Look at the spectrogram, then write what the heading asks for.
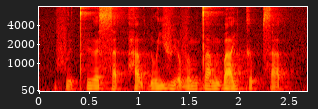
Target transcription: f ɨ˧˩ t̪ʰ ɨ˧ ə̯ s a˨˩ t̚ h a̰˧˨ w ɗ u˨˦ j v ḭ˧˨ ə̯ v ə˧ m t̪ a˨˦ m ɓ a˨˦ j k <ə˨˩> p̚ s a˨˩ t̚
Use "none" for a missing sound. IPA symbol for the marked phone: ə˨˩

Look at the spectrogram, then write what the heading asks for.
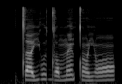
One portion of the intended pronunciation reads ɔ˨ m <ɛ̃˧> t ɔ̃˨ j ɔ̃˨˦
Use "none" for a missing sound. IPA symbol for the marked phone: ɛ̃˧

